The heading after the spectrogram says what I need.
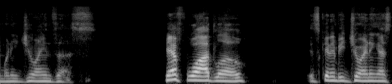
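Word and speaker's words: Jeff Wadlow: mind of Jason Blum and hopefully I don't mispronounce his name when he joins us Jeff wadow is gonna be joining us did I I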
